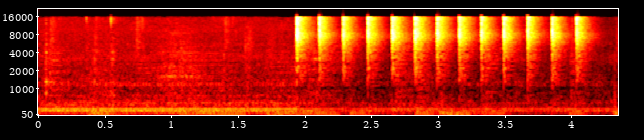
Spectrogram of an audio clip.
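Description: A rapid, evenly spaced run of sharp mechanical clicks, about seven a second, starting about halfway through, over a low steady hum.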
